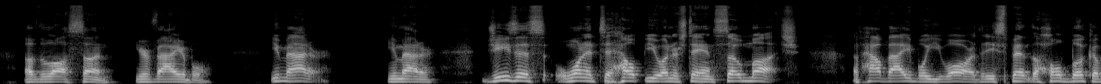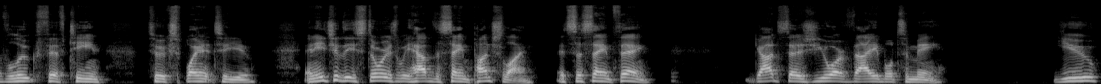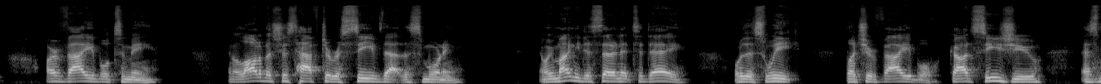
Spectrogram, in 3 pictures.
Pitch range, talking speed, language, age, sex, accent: 120-140 Hz, 170 wpm, English, 30-49, male, American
